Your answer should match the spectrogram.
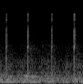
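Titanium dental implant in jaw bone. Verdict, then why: Solid. Titanium dental implants in a reconstructed, bone-grafted upper jaw are tapped with the gums opened, testing whether they have fused with the bone. Four short, bright ticks are heard, each with a solid ring. The implants appear to have integrated.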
